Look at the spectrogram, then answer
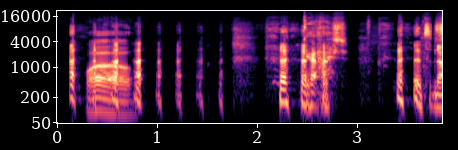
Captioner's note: laughing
